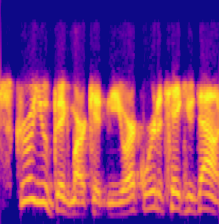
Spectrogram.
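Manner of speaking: normal talking voice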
